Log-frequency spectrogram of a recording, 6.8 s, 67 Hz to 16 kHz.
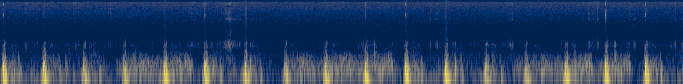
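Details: Compressed heart sounds recorded after a bath against the chest: regular muffled paired thumps roughly 75 beats per minute over a steady low rumble.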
